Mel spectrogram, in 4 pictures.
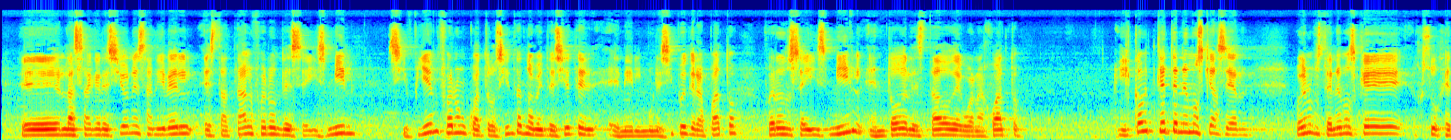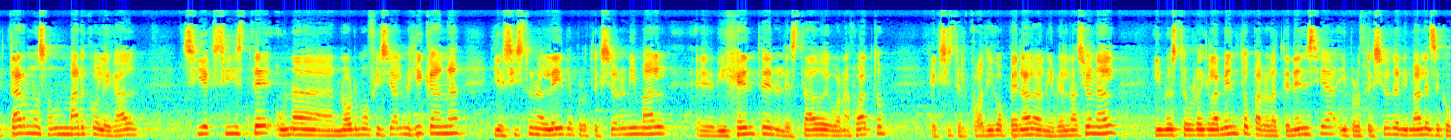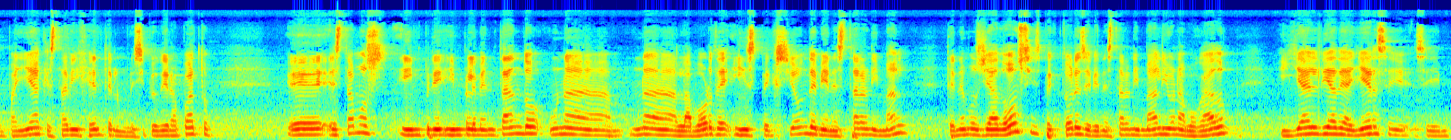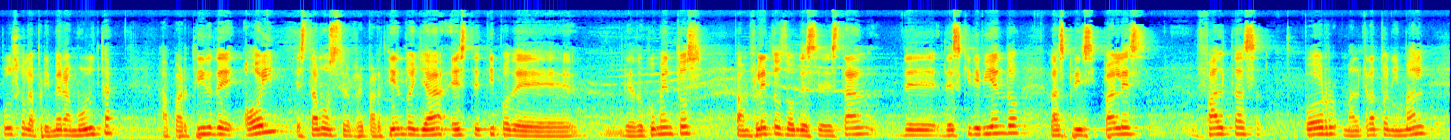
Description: AudioBoletines
Eduardo Tovar Guerrero, director de Salud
